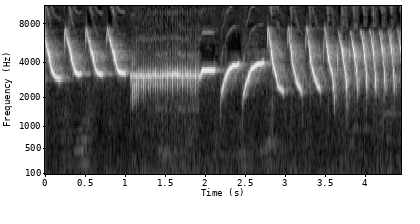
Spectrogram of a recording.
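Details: Canary singing a lure for young birds: falling whistled slurs, a long flat buzzy note, two rising swoops, then quickening repeated downward chirps ending in a rapid roll.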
